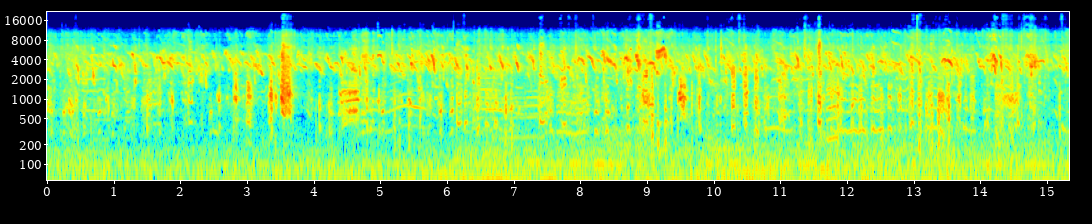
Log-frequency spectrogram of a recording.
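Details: A flock of chickens eats corn feed on a farmyard, a steady busy chatter of overlapping clucks, short squawks and sharp pecking clicks, with a louder burst partway through.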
